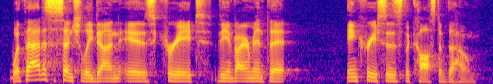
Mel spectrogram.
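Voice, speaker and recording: Ordinary pitch variation in a very clean recording with a silent background. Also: man, medium pitch for a man. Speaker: housing nonprofit builder. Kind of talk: talk with Q&A. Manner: fast.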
